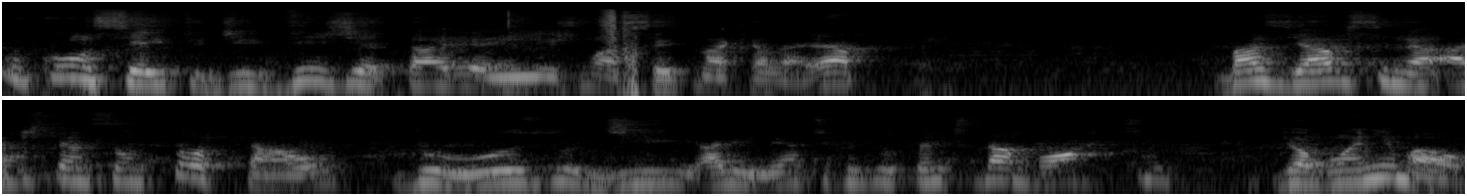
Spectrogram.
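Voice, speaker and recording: Lively in intonation and high in pitch, a man speaks at a moderate pace. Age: 70s. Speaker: vegan activist, social media creator. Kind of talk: interview testimony and explanation.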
